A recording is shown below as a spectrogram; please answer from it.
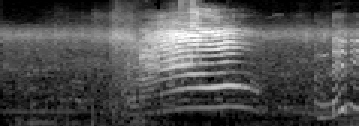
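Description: A baby's single high-pitched squeal, about a second long, rising and then falling in pitch.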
